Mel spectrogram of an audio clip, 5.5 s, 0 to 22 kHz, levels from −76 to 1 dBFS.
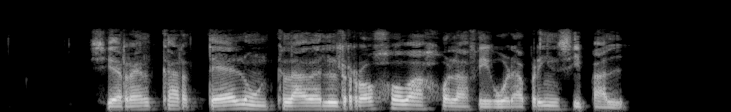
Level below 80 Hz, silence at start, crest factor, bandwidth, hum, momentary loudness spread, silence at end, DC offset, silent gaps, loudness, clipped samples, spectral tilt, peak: -60 dBFS; 0.7 s; 16 dB; 7.8 kHz; none; 6 LU; 0.8 s; under 0.1%; none; -17 LUFS; under 0.1%; -5 dB/octave; -2 dBFS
